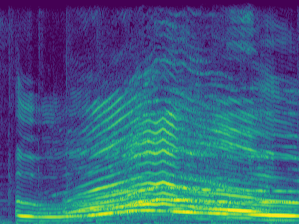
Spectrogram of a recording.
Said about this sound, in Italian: Io direi un boato per gli Alcantara.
